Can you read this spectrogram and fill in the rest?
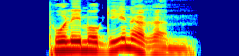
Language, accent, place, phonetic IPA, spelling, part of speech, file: German, Germany, Berlin, [ˌpolemoˈɡeːnəʁəm], polemogenerem, adjective, De-polemogenerem.ogg
- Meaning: strong dative masculine/neuter singular comparative degree of polemogen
